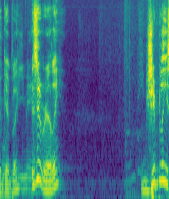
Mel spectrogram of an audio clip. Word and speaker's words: Ghibli: It's pronounced Jibli. Studio Ghibli. Studio Gibli.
